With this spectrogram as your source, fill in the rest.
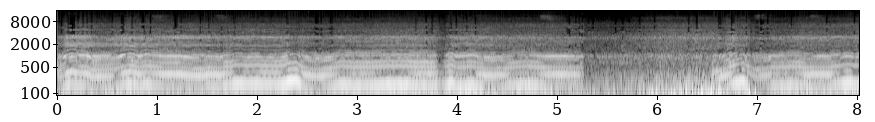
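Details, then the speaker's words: YZ125 two-stroke on track at full throttle after going from 450 to richer 470 main jet: crisp buzzing pitch rises and falls cleanly through the gears, no misses or bogging; runs stronger, pulling healthily. "Alright, I don't know if you can hear it on the video, but it seems to definitely be running stronger with that 470 main jet compared to the 450 main. A little bit richer."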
